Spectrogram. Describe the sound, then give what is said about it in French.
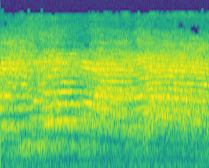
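Children in khaki uniforms shout and play at primary school recess in a city-centre school, a dense, loud, unbroken din of high, overlapping young voices for the whole stretch. “Des enfants en uniforme kaki jouent pendant la récréation.”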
